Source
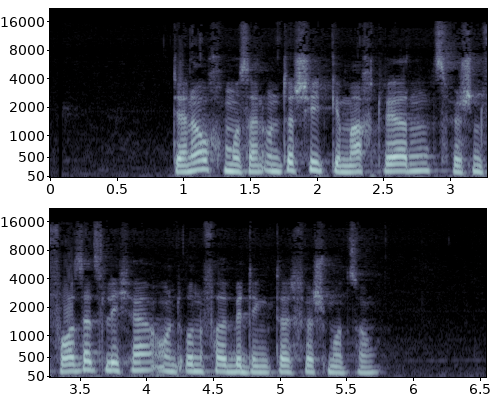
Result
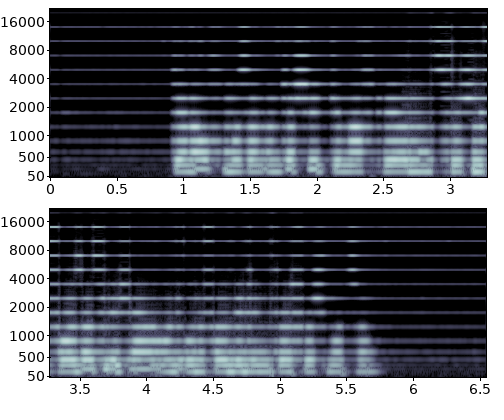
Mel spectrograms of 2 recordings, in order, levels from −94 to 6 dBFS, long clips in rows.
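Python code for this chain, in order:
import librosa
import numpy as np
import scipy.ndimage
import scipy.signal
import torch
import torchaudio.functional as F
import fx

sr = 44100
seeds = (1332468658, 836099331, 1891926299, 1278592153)

y = fx.freq_snap(x, sr, grid_st=6)
y = fx.highpass(y, sr, hz=610.0, slope=6)
y = fx.sustainer(y, sr, db_per_s=35.0, at=(2.63, 5.16), fade=0.02)
y = y * 10.0 ** (8.0 / 20.0)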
